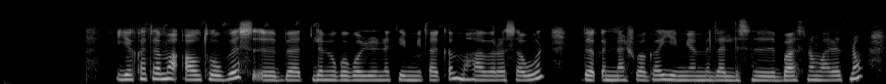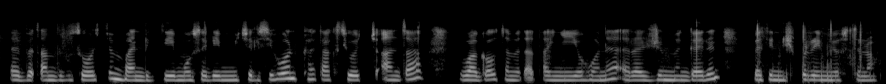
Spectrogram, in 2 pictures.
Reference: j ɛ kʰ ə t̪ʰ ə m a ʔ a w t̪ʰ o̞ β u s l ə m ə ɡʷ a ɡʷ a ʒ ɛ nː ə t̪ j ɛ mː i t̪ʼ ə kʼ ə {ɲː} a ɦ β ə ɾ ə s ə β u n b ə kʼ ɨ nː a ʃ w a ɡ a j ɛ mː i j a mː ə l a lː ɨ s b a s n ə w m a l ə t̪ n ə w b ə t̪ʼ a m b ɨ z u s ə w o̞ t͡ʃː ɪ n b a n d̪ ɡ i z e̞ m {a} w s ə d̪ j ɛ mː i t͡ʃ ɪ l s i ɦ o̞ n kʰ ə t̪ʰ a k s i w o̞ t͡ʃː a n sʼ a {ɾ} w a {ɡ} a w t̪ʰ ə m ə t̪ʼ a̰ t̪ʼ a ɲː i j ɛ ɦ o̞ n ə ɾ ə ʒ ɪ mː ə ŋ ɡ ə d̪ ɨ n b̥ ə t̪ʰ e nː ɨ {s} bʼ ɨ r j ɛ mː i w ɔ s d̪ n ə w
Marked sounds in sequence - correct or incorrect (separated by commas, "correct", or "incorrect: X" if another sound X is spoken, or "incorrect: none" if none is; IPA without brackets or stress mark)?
incorrect: mː, incorrect: ə, correct, correct, incorrect: ʃ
